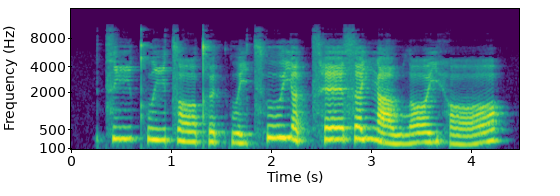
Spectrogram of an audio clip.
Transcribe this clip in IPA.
t͡s iː˧ kʷʰ iː˧ t͡s ɔː˨ t̪ʰ ɵ˨ t̚ kʷ e˨ j t͡sʰ uː˥ j ɐ˨ t̚ t͡sʰ ɛː˥ s ɐ˥ j ŋ aː˨ w l ɔː˧ j h ɔː˨˥

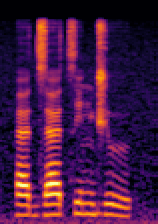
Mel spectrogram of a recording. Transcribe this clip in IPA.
æ d͡z æ t͡s i n d͡ʒ ɯ

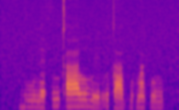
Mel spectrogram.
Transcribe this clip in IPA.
b uː˨ n ɛ˨ h ɪ˦ ŋ kʼ aː˦ l ʊ˦ m eː˨ r ɪ˦ t aː˨ kʷ ɛ˦ b ã˦ k ʊ˦ m

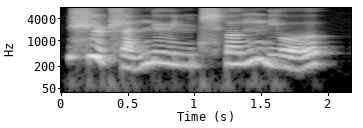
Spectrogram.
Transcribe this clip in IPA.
ɕ y˥˩ ʈ͡ʂ ä˩ n̪ y˨˩ n t͡sʰ ɤ˧˥ ŋ n̪ j o˨˩˦ ʊ̯

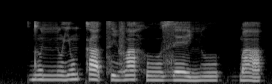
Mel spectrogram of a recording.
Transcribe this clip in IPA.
d ũ˨ ɲ ũ˨ j ũ˦ k a˦˨ t͡s i˨ v ã˦ h uː˨ z eː˦˨ ɲ u˦ | ɡ͡b ã˨

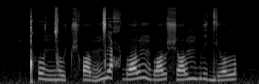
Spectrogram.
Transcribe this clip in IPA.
ǃʰ o˥˧ ŋ͡ǀ u˧˩ t͡ʃʰ ɔ˧˩ lˠ ŋ͡ǀ i˥˧ ħ ɡ ɔ˧˥ lˠ ŋ ɡ ɔ˧˥ lˠ ʃ ɔ˧˥ lˠ m b i˥˧ dʲ u˧˥ lˠ

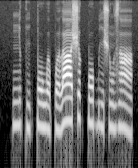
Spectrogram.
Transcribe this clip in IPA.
ɲ ə˧ k i˨ k͡p o˧ w ə˨ p ə˨ l aː˦ ʃ ə˦ k͡p o˦ ɓ i˧ ʃ ũ˧ z ã˦˨

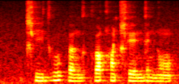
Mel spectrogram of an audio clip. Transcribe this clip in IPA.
t͡ɕʰ i dʱ u | ɐ ŋ ɡ ɵ kʰ u qʰ õ t͡ɕʰ e ŋ ɡ e n d õ

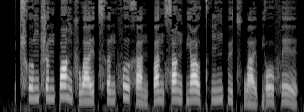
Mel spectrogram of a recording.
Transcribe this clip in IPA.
ʈ͡ʂʰ ɤ˥ ŋ ʂ ə˥ n p ɑ˥˩ ŋ ʂ w a˧˥ ɪ̯ t͡sʰ ə˧˥ n f ɤ˥˩ x a˨˩ n p a˥˧ n s ɑ˥˧ ŋ p j ɑ˥˩ ʊ̯ t̪ʰ i˥ ŋ p y˥˩ t͡sʰ w a˨˩ ɪ̯ p j o˥˧ ʊ̯ f e˥˩ ɪ̯

